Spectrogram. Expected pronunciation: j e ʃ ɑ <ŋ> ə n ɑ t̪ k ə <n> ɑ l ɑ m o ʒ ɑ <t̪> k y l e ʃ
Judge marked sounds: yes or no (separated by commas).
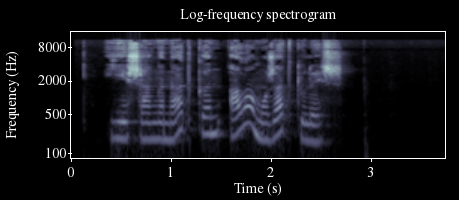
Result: yes, yes, yes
